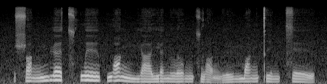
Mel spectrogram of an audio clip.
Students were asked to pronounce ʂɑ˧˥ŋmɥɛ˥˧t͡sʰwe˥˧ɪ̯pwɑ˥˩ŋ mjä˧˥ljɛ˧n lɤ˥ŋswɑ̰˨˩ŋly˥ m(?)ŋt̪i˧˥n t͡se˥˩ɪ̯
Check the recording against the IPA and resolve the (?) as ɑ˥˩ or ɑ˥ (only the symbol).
ɑ˥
